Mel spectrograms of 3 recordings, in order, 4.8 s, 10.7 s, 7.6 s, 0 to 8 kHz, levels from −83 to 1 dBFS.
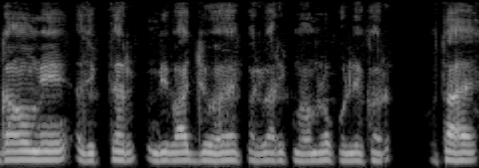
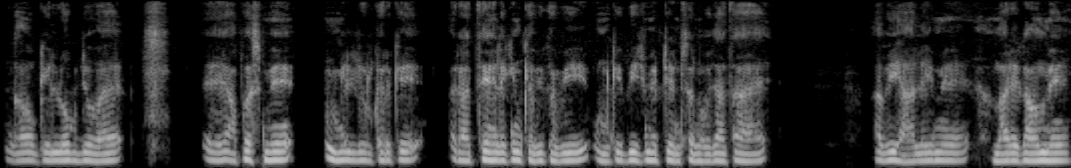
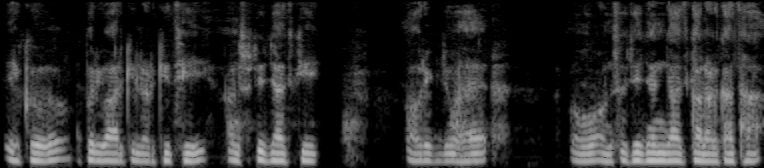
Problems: none marked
